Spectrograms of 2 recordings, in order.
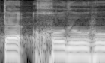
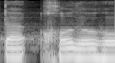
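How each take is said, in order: The two takes are said the same way.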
